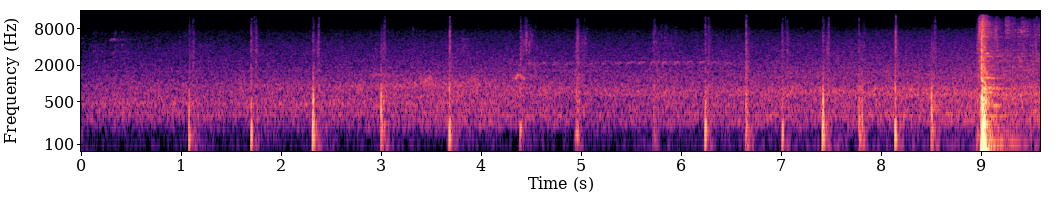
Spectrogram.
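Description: Footsteps tread steadily over the ground.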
